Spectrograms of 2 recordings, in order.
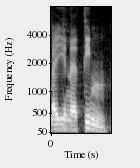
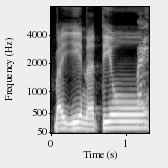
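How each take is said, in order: First: The word ends with an m sound. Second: The word ends without an m sound. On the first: The speaker calls it wrong. "bukan bayinatim" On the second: The speaker calls it right. "tidak ada huruf mim Bunda"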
